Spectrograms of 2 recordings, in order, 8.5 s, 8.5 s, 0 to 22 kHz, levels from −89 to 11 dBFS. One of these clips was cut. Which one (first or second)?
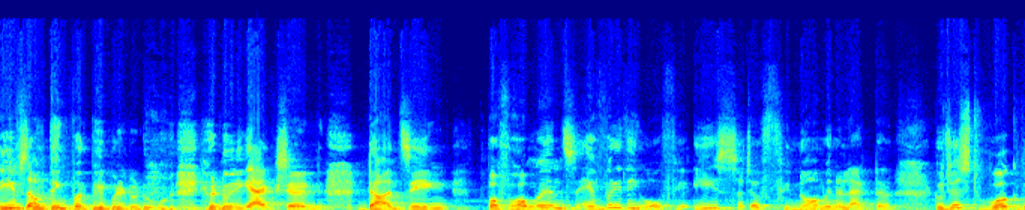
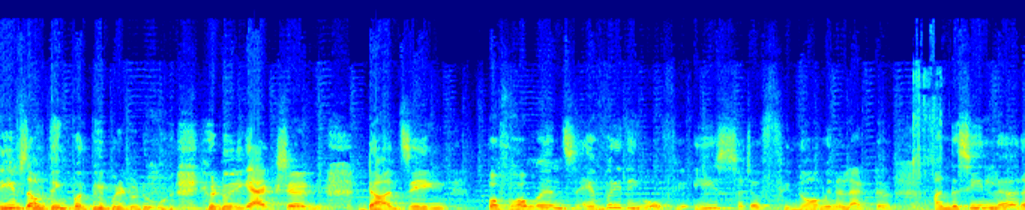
second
